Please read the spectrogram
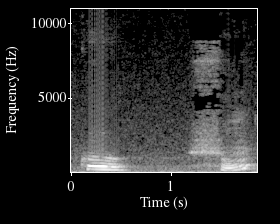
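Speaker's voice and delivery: "cochon" as co... chon, last syllable rising; stretched "co", pause, lifted "chon"; split into syllables. Shown as a demonstration. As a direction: say "cochon" in two separate beats. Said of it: "des syllabes qui composent".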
